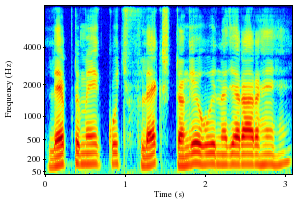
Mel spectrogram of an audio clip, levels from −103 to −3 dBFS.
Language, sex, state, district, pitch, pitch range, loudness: Hindi, male, Jharkhand, Ranchi, 140 Hz, 135-145 Hz, -16 LUFS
